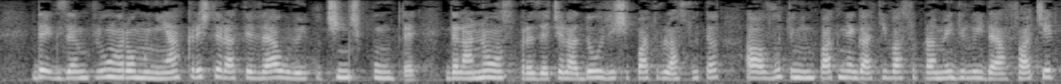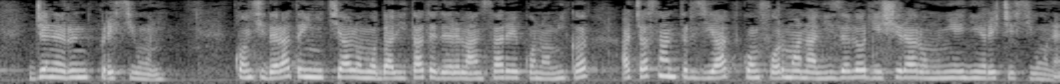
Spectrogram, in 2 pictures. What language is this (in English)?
Romanian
